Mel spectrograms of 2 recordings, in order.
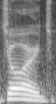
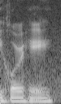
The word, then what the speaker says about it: Jorge: Waid and art by Jorge Jiménez. Truth, Justice, and Great Responsibility. I mean, yeah, yeah. It's pronounced George, but I'm gonna let it go because it could be Jorge.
